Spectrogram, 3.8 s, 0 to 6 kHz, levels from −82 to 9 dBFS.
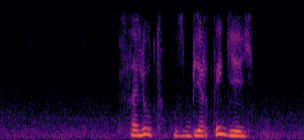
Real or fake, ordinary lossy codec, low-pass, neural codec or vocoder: real; Opus, 16 kbps; 5.4 kHz; none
